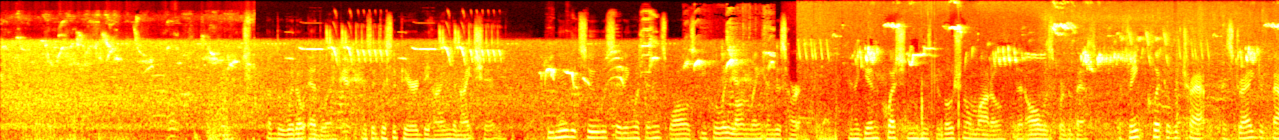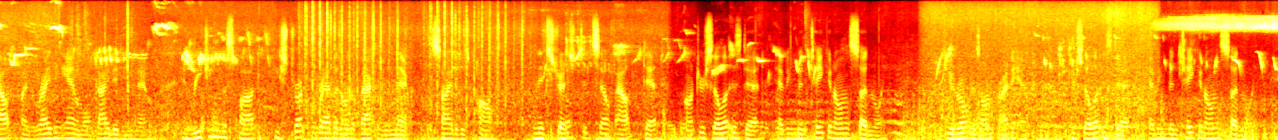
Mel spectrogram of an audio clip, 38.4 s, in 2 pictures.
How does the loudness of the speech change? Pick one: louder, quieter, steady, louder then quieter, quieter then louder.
steady.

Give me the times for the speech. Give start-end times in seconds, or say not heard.
3.3-38.1.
